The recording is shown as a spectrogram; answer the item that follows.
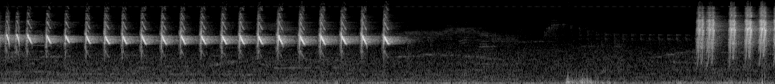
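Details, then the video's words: A grey-cheeked bulbul, recorded as a clear vocal tutor for songbirds, delivers nearly four seconds of steady, rapid, ringing chips. After a quiet pause, a harsh rapid burst starts again. "MASTERAN / GURU VOKAL SUARA BURUNG CUCAK JENGGOT"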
